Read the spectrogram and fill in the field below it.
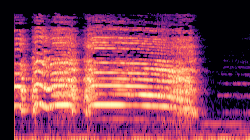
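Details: Rooster crowing in the morning: one loud, harmonic-rich cock-a-doodle-doo lasting nearly two seconds, starting abruptly, with a brief dip partway through, then fading into quiet background.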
